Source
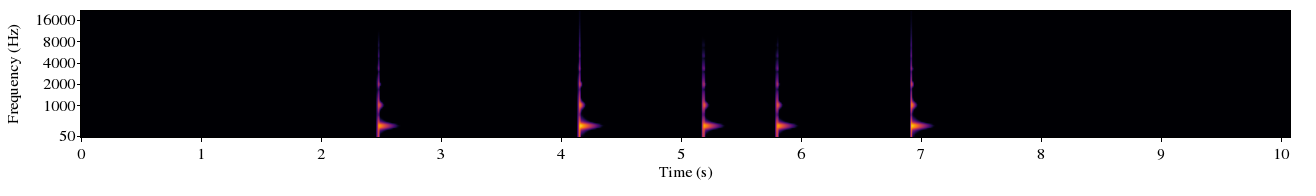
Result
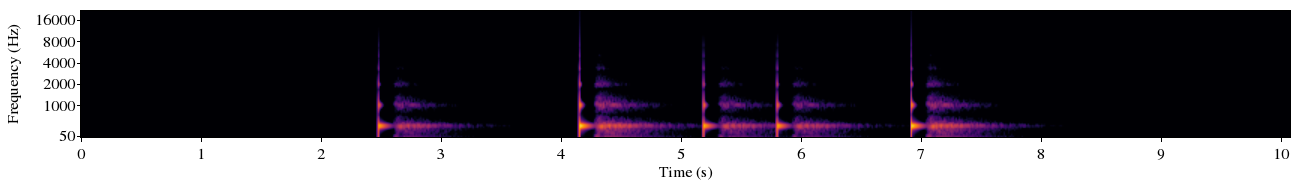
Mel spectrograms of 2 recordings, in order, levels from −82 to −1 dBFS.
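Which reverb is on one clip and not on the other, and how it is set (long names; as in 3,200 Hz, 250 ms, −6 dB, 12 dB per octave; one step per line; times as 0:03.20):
comb and all-pass reverb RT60 1.1 s, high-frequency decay 0.35×, pre-delay 120 ms, DRR 15.5 dB
level +1.5 dB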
